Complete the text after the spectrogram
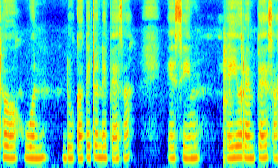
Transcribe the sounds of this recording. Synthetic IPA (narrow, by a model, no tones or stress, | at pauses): tʰɔwon | dukaketonɛpɛsa | esim | ejoɾɛmpɛsa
